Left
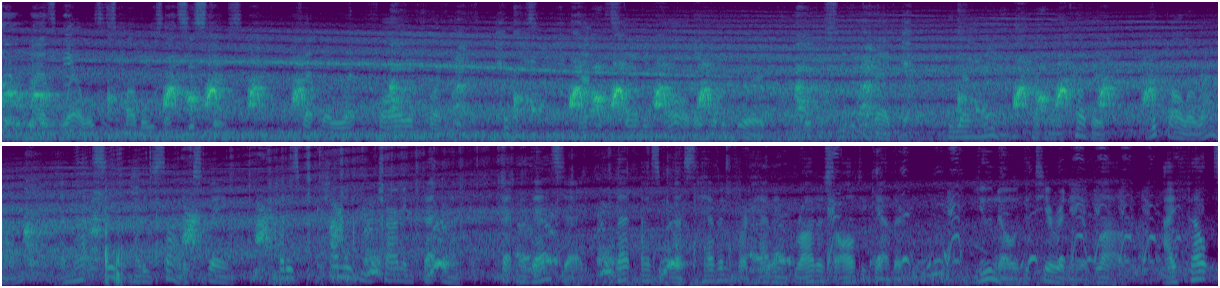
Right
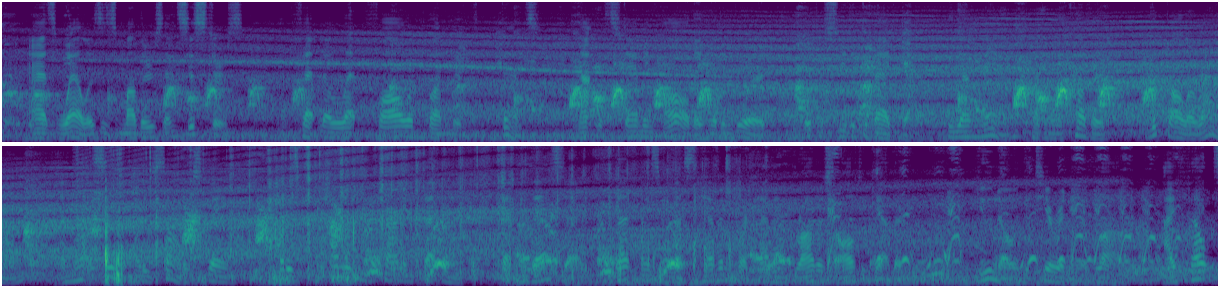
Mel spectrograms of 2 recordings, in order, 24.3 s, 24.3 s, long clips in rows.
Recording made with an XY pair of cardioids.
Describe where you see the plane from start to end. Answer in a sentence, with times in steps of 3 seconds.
In this clip you hear the plane on the left from 0 s, in the centre from 6 s and on the right from 12 s.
